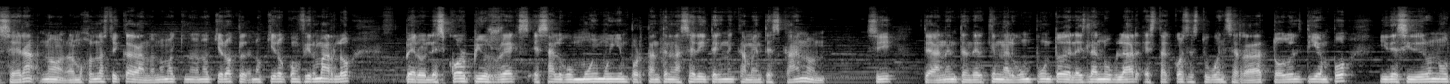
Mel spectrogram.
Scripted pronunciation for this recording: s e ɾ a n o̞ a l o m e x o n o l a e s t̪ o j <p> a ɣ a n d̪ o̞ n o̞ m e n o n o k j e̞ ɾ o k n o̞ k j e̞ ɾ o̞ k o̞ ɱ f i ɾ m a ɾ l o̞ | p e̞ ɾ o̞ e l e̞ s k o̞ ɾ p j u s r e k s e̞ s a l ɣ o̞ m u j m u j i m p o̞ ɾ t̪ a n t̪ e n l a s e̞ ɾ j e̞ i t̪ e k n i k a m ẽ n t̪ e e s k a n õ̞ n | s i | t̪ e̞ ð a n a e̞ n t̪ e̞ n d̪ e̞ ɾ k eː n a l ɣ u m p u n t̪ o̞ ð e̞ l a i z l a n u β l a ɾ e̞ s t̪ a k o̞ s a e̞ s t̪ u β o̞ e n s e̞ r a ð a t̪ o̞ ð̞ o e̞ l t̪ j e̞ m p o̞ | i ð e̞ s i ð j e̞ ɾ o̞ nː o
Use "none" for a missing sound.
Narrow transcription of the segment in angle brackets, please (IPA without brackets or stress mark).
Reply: k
